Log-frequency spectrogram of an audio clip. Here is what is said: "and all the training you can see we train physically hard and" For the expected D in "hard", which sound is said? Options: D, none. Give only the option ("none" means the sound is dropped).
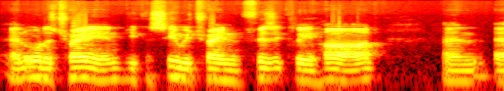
D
